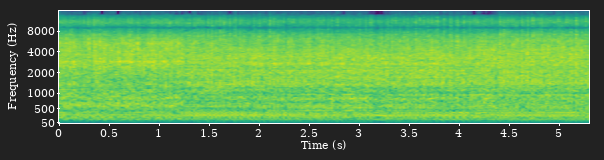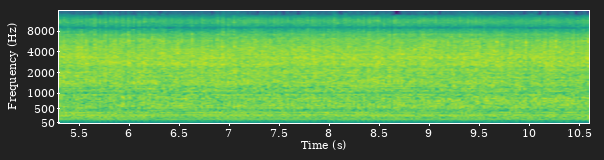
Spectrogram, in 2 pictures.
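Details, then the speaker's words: Toro Power Lite snowblower, about 25 years old and little used for years, idling steadily after its dry-rotted primer bulb was replaced; a fast, even single-cylinder buzz with no misses or surging. Back in service, normal idle. "well I'd say uh she's back in service that was easy just had to get the part"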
